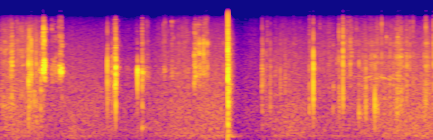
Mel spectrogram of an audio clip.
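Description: Scissors snipping small black foam adhesive squares (Dimensionals) in half: a scatter of short snips and clicks, with one sharp click a little past halfway.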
